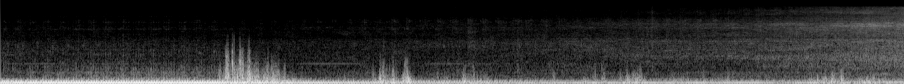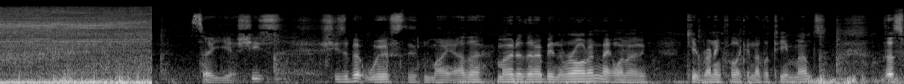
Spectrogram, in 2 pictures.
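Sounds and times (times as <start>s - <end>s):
car engine rumbling: 0.0s - 10.6s
engine clattering: 0.0s - 10.6s.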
